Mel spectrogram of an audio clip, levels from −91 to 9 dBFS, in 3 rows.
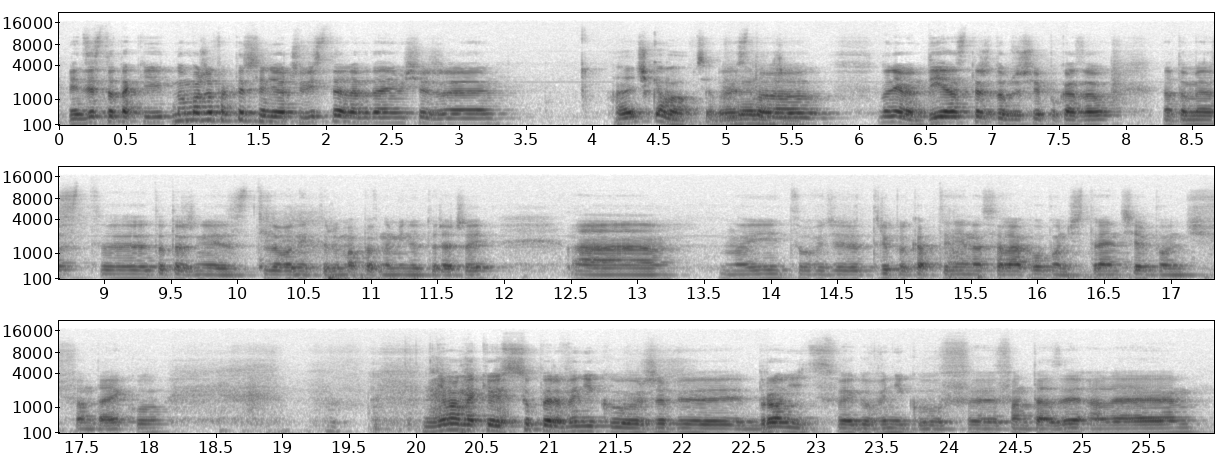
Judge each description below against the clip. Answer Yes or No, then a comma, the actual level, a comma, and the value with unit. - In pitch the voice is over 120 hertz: No, low, 115 Hz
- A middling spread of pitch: No, wide, 6.8 semitones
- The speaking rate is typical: Yes, average, 145 wpm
